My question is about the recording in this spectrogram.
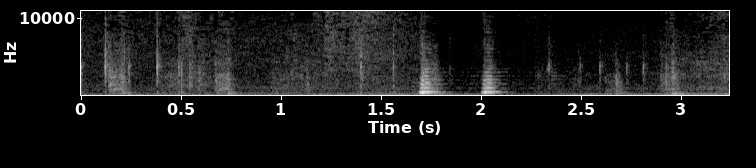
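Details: Diesel pickup with neutral safety switch bypassed and downpipe unhooked, first start after sitting: two sharp horn honks about a third of a second apart over a quiet background. Horn honks on start; blamed on the transmission being out, not confirmed.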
